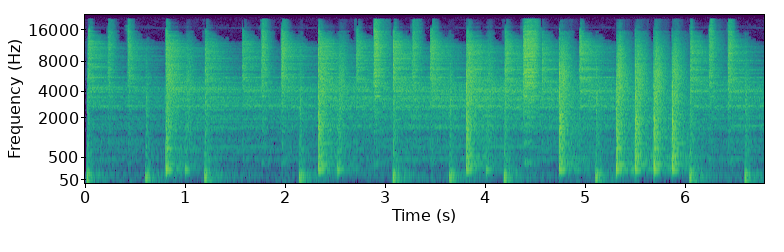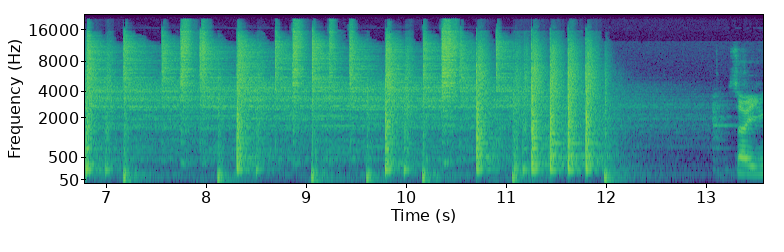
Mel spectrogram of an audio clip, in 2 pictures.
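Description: A drum groove with the ghost notes moved onto the hi-hat, giving crisp quick cymbal ticks between punchy kick and snare hits, steady and loud, ending in a decay to quiet.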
